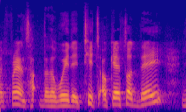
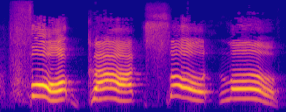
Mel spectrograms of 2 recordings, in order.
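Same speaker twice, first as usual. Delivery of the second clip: very slow, louder and higher, each word set apart; slow and clear; 9 semitones higher, 9 dB louder, much slower than usual. Shown as a demonstration. Teacher showing students the key verse, slow and clear. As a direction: drag out "For God so loved" word by word. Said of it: "slow and clear".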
